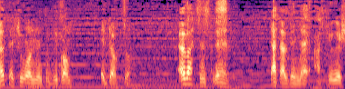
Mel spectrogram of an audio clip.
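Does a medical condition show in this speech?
Yes: cerebral palsy.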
